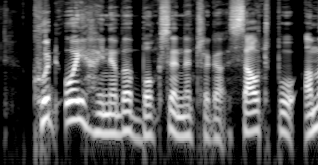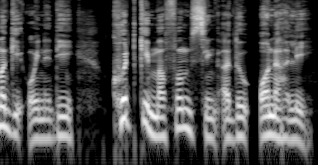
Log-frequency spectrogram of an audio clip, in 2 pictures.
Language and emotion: Manipuri, neutral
